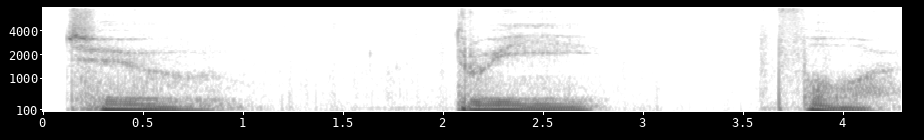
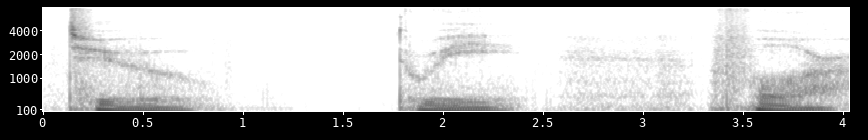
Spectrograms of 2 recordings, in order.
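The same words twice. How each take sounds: The two takes are said the same way.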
